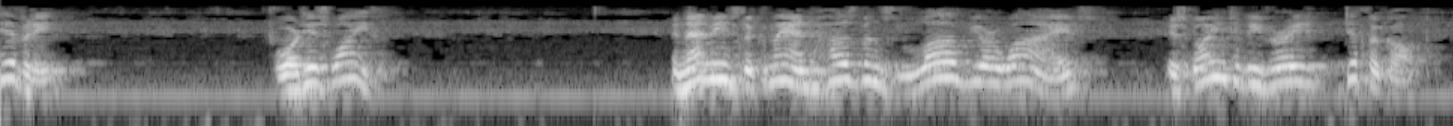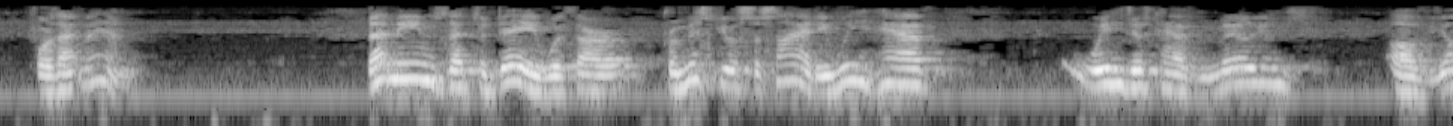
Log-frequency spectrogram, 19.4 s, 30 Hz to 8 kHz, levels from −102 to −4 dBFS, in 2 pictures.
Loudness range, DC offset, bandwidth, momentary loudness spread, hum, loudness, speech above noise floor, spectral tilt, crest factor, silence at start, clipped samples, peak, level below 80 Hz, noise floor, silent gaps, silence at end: 5 LU; under 0.1%; 5.8 kHz; 14 LU; none; -23 LUFS; 28 dB; -11 dB/octave; 18 dB; 0 s; under 0.1%; -6 dBFS; -68 dBFS; -50 dBFS; none; 0 s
